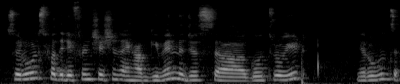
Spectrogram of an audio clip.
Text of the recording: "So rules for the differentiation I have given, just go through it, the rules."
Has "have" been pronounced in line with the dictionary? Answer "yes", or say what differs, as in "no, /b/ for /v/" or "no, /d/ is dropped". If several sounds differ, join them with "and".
yes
